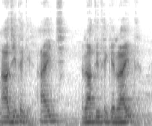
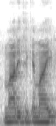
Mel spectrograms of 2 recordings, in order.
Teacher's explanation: এটা হচ্ছে ই ধ্বনির অপিনিহিতি, ইকার বউকার আগে চলে এসেছে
